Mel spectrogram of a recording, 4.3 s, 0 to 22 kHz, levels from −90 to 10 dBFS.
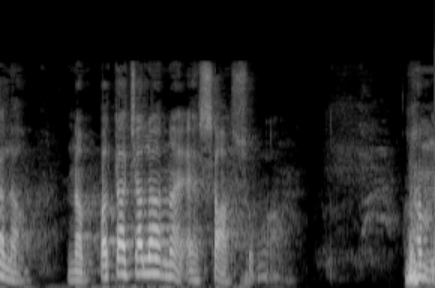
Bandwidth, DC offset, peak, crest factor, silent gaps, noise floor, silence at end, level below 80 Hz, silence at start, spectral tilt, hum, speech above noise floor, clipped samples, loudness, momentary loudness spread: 9.4 kHz; under 0.1%; -6 dBFS; 18 dB; none; -60 dBFS; 0 s; -60 dBFS; 0 s; -6 dB/octave; none; 38 dB; under 0.1%; -23 LUFS; 19 LU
